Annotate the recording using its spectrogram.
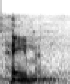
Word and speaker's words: Haman: Now, in Hebrew, it's pronounced Haman. In English, it's Haman.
